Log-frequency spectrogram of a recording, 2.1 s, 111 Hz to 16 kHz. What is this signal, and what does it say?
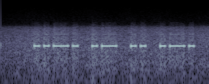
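Morse code, heard as a keyed tone, about 25 wpm, 1050 Hz. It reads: FAIR
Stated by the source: Morse from KPH's Night of Nights XX maritime radiotelegraphy event, received in Chiapas, Mexico about 3,800 km away on a Kenwood R-600 with a grounded 10 m long-wire antenna.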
